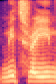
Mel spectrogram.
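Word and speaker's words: מצרים: Egypt, Mitzrayim is said in Hebrew, which is Mitzrayim, the Lashon is Tsar Tsar, that's how it's said in Hebrew.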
